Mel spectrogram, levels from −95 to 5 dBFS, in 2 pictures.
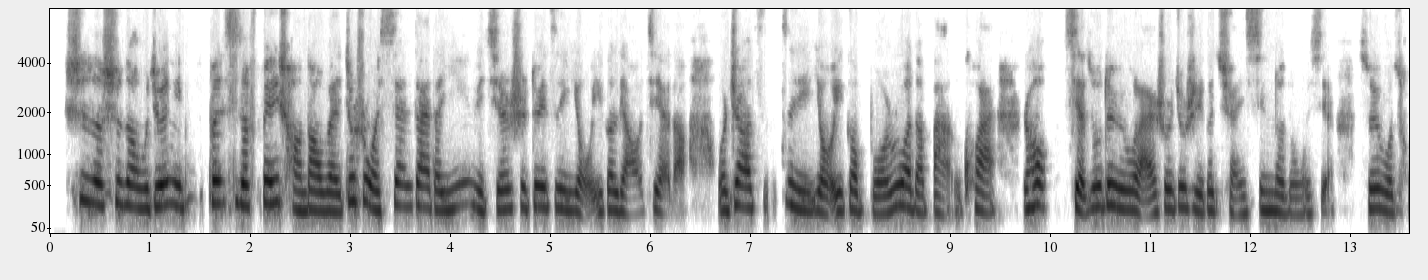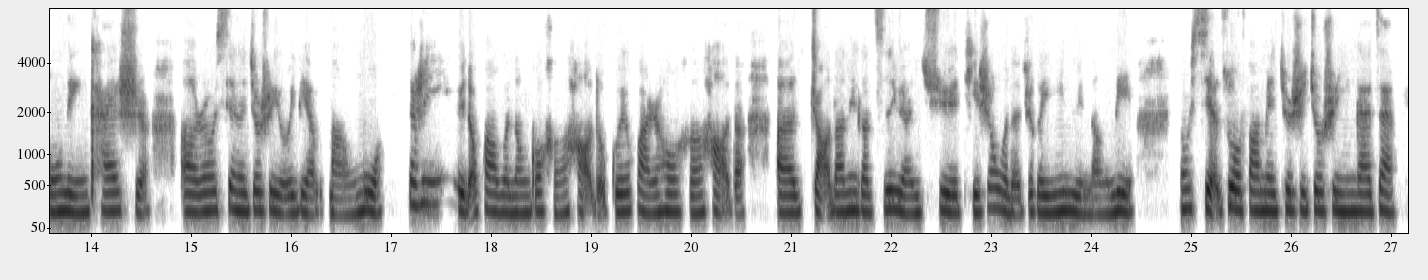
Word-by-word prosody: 是 325 -2 -1
的 280 -2 +7
是 280 +2 0
的， 265 -2 +4
我 230 0 +3
觉 250 +2 +2
得 260 - +10
你， 265 -2 +3 0.3
分 285 -1 +7
析 295 - -6
得 265 -2 +8
非 285 +2 +5
常 235 -8 0
到 215 0 +4
位， 205 -1 +4
就 310 +9 +3
是 305 - -1
我 245 -6 +6
现 250 +4 -1
在 250 -2 +2
的 215 -2 +1
英 245 +6 -1
语 215 - +2
其 220 0 -2
实 225 +1 +2
是 245 0 -2
对 245 0 +3
自 240 - -6
己 220 -2 +2
有 195 -2 0
一 - - -2
个 220 - +1
了 185 -3 -1
解 210 0 -1
的， - - -7 0.4
我 - - +1
知 210 +6 +3
道 245 -2 +4
自 235 0 -13
自 280 - -2
己 220 -3 +2
有 195 -3 +3
一 205 - +4
个 215 -1 +2
薄 185 -2 -1
弱 240 +3 +5
的 195 -3 -1
板 195 -1 -5 0.2
块。 225 -5 -1 0.3
然 230 +2 +2
后， 260 -2 +4 0.2
写 215 -7 +5
作 245 +4 +3
对 265 0 +6
于 235 - +5
我 220 -1 +3
来 - - 0
说 225 +3 +1
就 240 +1 +1
是 220 -3 -2
一 195 - +2
个 210 - 0
全 180 -3 -7
新 210 +2 -2
的 190 -2 +2
东 175 +1 -7
西， 185 - -8 0.3
所 230 -1 -1
以 - - +5
我 210 -4 +2
从 200 0 -1
零 190 -1 0
开 205 -1 -3
始， 205 -3 -4 0.4
啊。 200 0 -2
然 195 +1 -1
后 210 - -1
现 215 +2 -4
在 205 - +1
就 210 +1 -2
是 210 0 -3
有 185 -2 -2
一 - - -1
点 190 -3 -3
盲 170 -1 -8
目。 190 0 -1 0.2
但 275 -2 -2
是 285 - -2
英 275 - -5 0.2
语 205 - +3
的 - - -1
话 205 -1 -3
我 190 0 -3
能 185 0 -3
够 205 +2 -3
很 180 -1 -9
好 - - -4
地 - - -5
规 200 0 -1
划， 205 -2 -4
然 185 +1 -3
后 200 -1 0
很 185 -1 -6
好 - - -4
地， 175 - -5 0.4
呃， 190 -1 0
找 - - -1
到 195 -1 -2
那 210 +1 +1
个 200 -2 -2
资 220 +3 -2
源 185 -4 -1
去 200 0 -1
提 195 0 -4
升 235 +5 -5
我 215 -3 -1
的 170 -1 -4
这 195 - -6
个 190 - -2
英 195 +2 +1
语 185 - -3
能 180 0 -6
力， 205 -1 +3 0.5
然 225 - -3
后 - - -3
写 230 0 0
作 225 +1 +3
方 210 -1 -2
面 205 -1 +1
确 220 +2 -3
实 205 0 -2
就 215 0 -1
是 210 0 -2
应 200 0 +1
该 200 0 0
再， 195 -1 -3
210 Hz, 300 characters per minute, -19 LUFS, 195-230 Hz, 0.5 s, 得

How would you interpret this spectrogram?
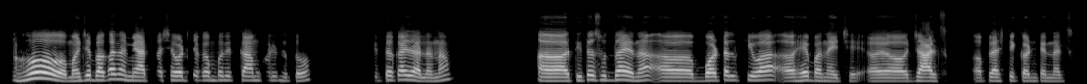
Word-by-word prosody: हो. 245 - +6
म्हणजे 175 +6 -1
बघा 205 +4 +3
ना 235 -1 -1
मी 190 -3 -3
आता 175 +3 0
शेवटच्या 195 0 -3
कंपनीत 195 0 -6
काम 190 -1 0
करीत 190 -1 -14
होतो. 170 +1 -7 0.7
तिथं 180 +4 -4
काय 215 0 +3
झालं 160 -5 0
ना 190 - -4 1.0
अ, 170 0 +6
तिथं 190 +4 -2
सुद्धा 205 +1 -1
आहे 205 -2 +5
ना 180 +2 -1 0.4
अ, - - -1
बॉटल 185 +2 +1
किंवा 200 0 +1
अ, 165 -6 -2
हे 190 +2 0
बनायचे 160 -4 -5
अ, 155 0 -1
जार्स 165 -2 +3 0.3
अ, 155 - -7
प्लास्टिक 170 +1 -4
कंटेनर्स. 155 -2 -6
185 Hz, 170 wpm, -22 LUFS, 165-200 Hz, 1.0 s, हो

